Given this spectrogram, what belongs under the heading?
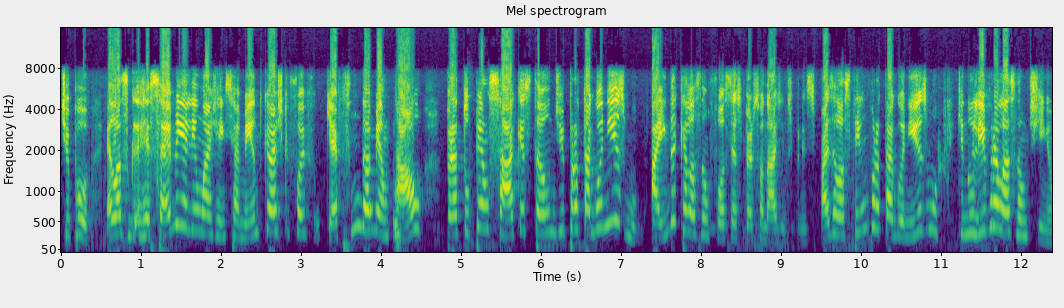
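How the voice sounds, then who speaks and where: At a moderate pace, a woman uses a raised, projected voice at a high pitch with very wide pitch swings. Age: 30s. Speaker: games and literature scholar. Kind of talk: casual panel discussion.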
